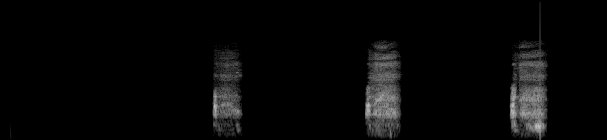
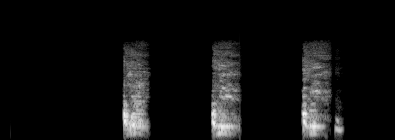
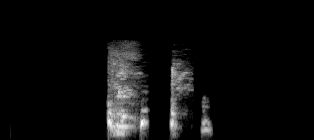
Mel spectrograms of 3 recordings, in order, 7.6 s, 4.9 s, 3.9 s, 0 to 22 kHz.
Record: {"exhalation_length": "7.6 s", "exhalation_amplitude": 4604, "exhalation_signal_mean_std_ratio": 0.26, "three_cough_length": "4.9 s", "three_cough_amplitude": 28569, "three_cough_signal_mean_std_ratio": 0.3, "cough_length": "3.9 s", "cough_amplitude": 26323, "cough_signal_mean_std_ratio": 0.26, "survey_phase": "alpha (2021-03-01 to 2021-08-12)", "age": "45-64", "gender": "Female", "wearing_mask": "No", "symptom_cough_any": true, "symptom_new_continuous_cough": true, "symptom_shortness_of_breath": true, "symptom_fatigue": true, "symptom_headache": true, "symptom_onset": "5 days", "smoker_status": "Never smoked", "respiratory_condition_asthma": false, "respiratory_condition_other": false, "recruitment_source": "Test and Trace", "submission_delay": "1 day", "covid_test_result": "Positive", "covid_test_method": "RT-qPCR", "covid_ct_value": 15.3, "covid_ct_gene": "S gene", "covid_ct_mean": 15.6, "covid_viral_load": "7500000 copies/ml", "covid_viral_load_category": "High viral load (>1M copies/ml)"}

